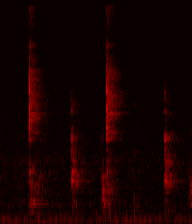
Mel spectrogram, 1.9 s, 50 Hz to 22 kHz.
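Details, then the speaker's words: About 7-year-old Neato Connected robot vacuum, bumper button on the edge side: five sharp, crisp clicks under half a second apart in a quiet room; normal bumper switch actuating cleanly. "As it goes around the house, this side is always on the edge, and it's always clicking. You can even hear click, click. Those are nice and crisp."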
